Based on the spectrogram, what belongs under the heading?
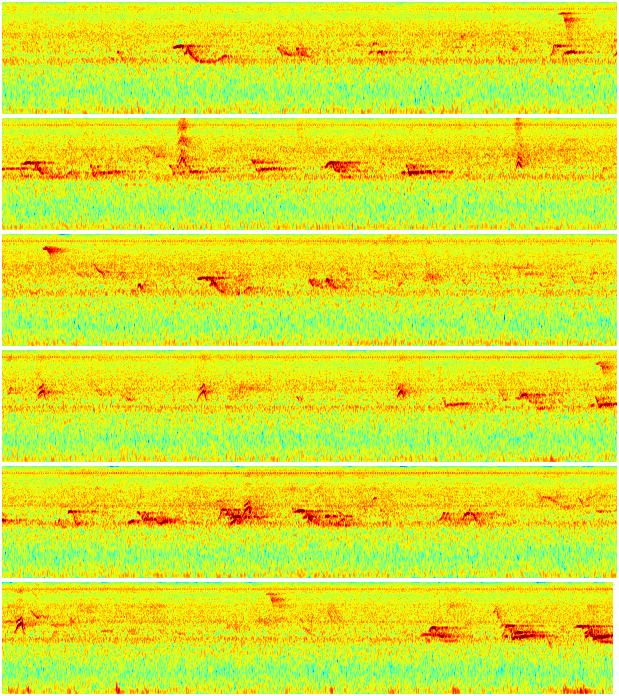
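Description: Small birds chirping, short high calls coming in quick clusters again and again, over a steady low background noise.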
